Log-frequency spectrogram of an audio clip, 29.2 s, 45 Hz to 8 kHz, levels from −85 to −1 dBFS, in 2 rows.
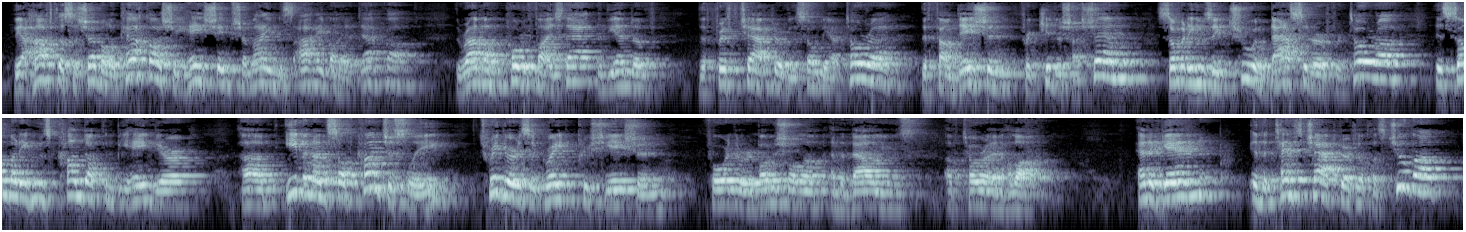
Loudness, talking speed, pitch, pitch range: -20 LUFS, 125 wpm, 205 Hz, 170-255 Hz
